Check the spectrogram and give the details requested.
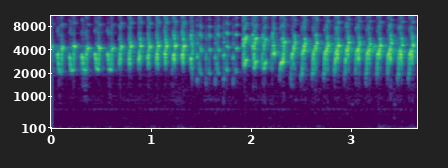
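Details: Lovebird ngekek trill: quick, high, rasping pulses repeat rapidly. Around the two-second mark the notes shift slightly higher and grow louder, then the chatter carries on steadily.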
